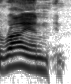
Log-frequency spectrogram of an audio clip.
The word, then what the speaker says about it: Ryan: said, but honestly, comes from the West Virginia dialect of her and other people saying my name, because in West Virginia, Ryan goes from 2 syllables to 1 syllable.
